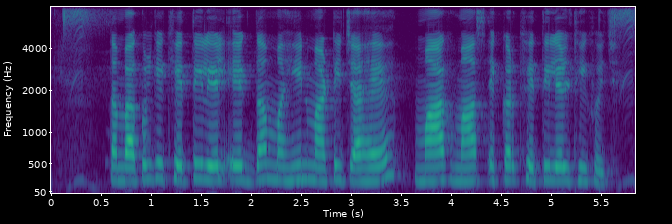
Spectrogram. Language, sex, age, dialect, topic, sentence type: Magahi, male, 18-24, Western, agriculture, statement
